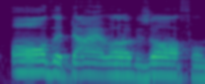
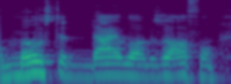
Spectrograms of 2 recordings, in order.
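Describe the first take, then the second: First: "All" hit hard and a bit louder; stressing "All" in "All the dialogue is awful". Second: "most" stressed, falling; stressing "most" in "most of the dialogue is awful". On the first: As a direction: lean on "All" as if all of it. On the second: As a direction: lean on "most" to correct the claim. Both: Shown as a demonstration. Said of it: "the entire dialogue is not so awful to where you say".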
